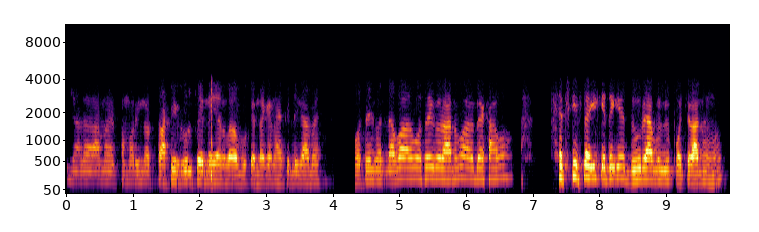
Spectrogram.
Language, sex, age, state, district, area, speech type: Odia, female, 30-45, Odisha, Bargarh, urban, conversation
